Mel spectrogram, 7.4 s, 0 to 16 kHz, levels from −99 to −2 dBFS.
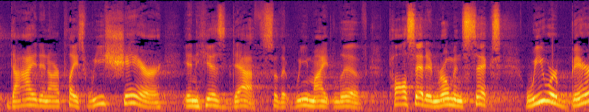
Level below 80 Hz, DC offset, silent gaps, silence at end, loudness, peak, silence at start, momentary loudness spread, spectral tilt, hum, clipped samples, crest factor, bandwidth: -46 dBFS; under 0.1%; none; 0 s; -15 LUFS; 0 dBFS; 0 s; 9 LU; -4 dB/octave; none; under 0.1%; 14 dB; 16 kHz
